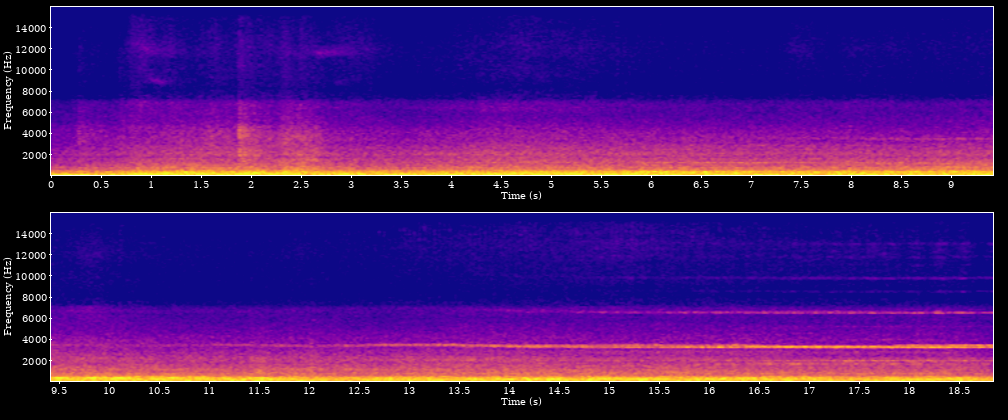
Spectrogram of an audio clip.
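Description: Taiwan Railway Tze-Chiang express train pulling into the platform, with steady wheel-on-rail running noise. About two-thirds through, a high, steady squeal rises as the train brakes to a stop.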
